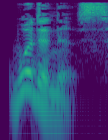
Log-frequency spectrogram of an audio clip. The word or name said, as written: woodenness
